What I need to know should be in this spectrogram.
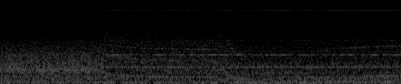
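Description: A jet airliner's engines roar with a high whine.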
